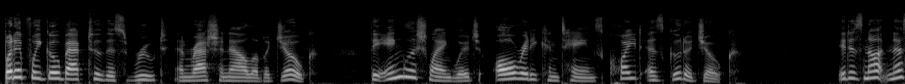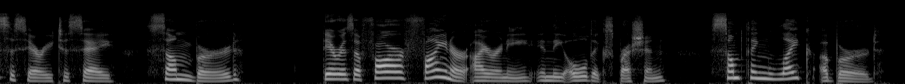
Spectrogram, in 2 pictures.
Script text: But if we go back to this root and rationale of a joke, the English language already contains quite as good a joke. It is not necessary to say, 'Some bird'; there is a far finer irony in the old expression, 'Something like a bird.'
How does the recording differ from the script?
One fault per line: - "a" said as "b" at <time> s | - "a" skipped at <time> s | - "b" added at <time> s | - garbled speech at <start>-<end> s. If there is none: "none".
none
